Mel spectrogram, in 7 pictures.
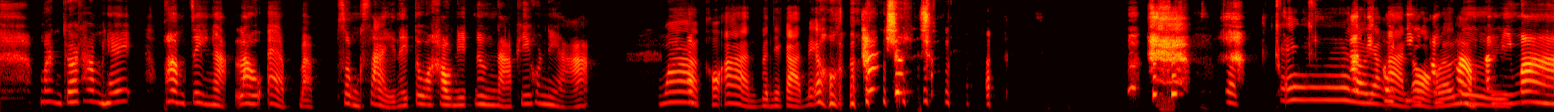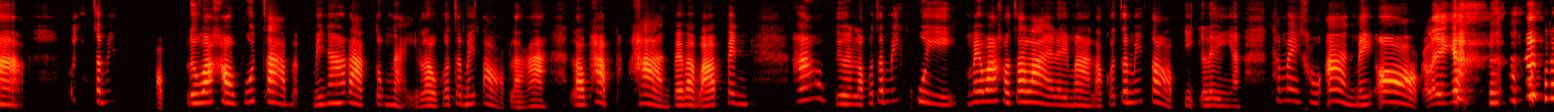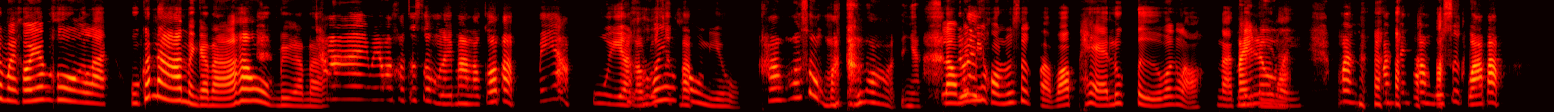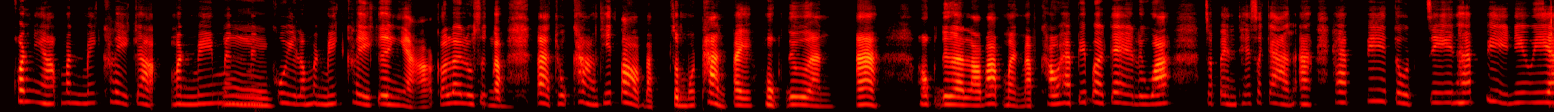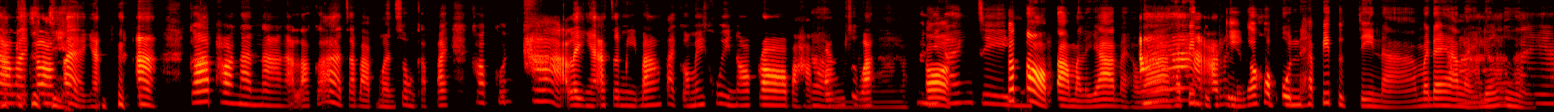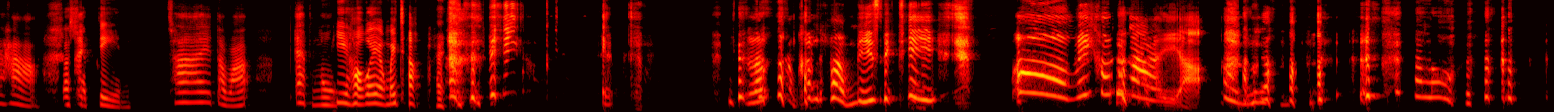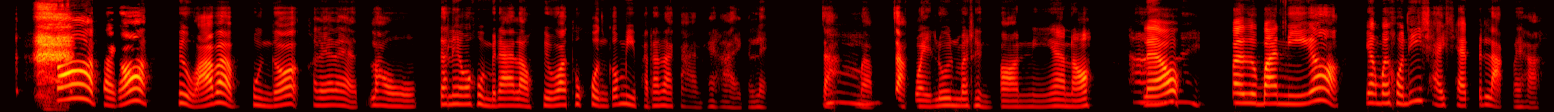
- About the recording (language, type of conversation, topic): Thai, podcast, เมื่อเห็นว่าคนอ่านแล้วไม่ตอบ คุณทำอย่างไรต่อไป?
- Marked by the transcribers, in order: put-on voice: "ใช่ ๆ ๆ"; laughing while speaking: "ออกเหรอ"; other background noise; gasp; unintelligible speech; laugh; giggle; chuckle; laughing while speaking: "ตลอด"; laugh; tapping; laughing while speaking: "แฮปปีตรุษจีน"; chuckle; drawn out: "ใช่"; laughing while speaking: "จากไป"; laugh; chuckle; laugh; laughing while speaking: "เลิกถามคำถามนี้สักที"; laugh; put-on voice: "เออ"; laughing while speaking: "ตลก"; chuckle; laugh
